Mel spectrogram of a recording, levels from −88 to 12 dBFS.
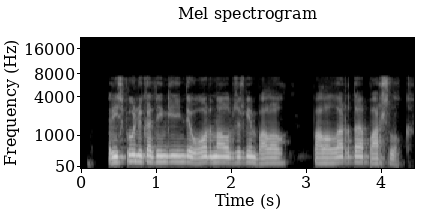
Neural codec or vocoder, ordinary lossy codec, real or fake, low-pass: codec, 16 kHz, 4 kbps, X-Codec, HuBERT features, trained on LibriSpeech; none; fake; 7.2 kHz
